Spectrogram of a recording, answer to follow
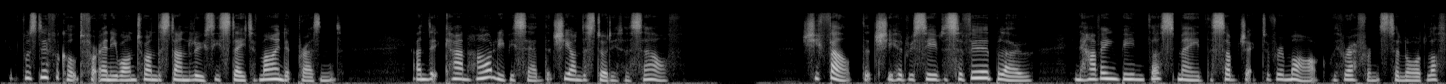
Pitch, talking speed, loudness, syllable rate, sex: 215 Hz, 200 wpm, -21 LUFS, 5.9 syllables/s, female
